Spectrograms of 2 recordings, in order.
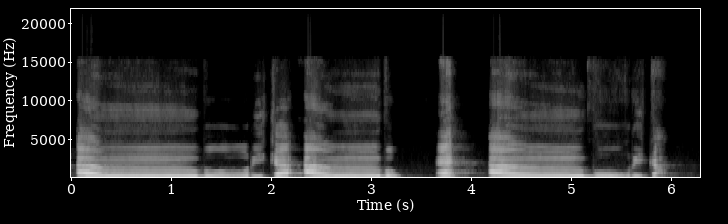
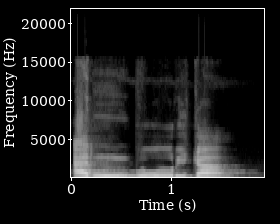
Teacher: Dari sudut bahasa Arab memang betul baca anburika. Tetapi dalam Quran kalau baca dengan bertajwid mesti ambu. Ambu. Tak boleh anbu. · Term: iqlab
